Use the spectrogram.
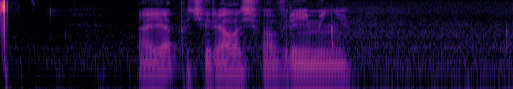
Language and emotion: Russian, sad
